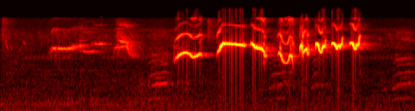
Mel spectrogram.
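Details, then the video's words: Female Oriental magpie-robin song, sung to stimulate males: soft introductory whistles and chatter, then a loud strophe of a long clear whistle followed by a rapid series of looping, bouncing whistled notes. "Choè than mái kích trống hay nhất"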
